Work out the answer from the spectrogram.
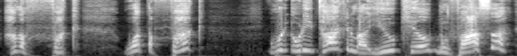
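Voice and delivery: high, loud shocked shout; shocked yell. Retold or imitated. Nephew yelling at uncle Scar, shocked high shout. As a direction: blurt it out in disbelief.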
